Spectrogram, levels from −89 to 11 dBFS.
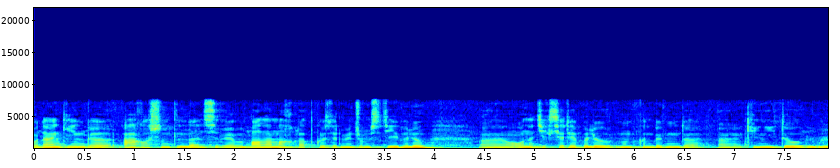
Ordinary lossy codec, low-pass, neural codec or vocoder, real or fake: none; none; codec, 16 kHz, 4 kbps, FunCodec, trained on Chinese and English, 50 frames a second; fake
